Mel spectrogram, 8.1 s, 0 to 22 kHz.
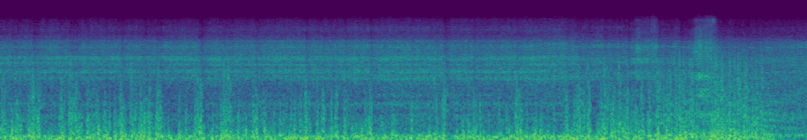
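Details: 1967 Chevrolet Camaro V8 revived after six years of neglect, carburetor idle circuit cleaned after it idled on about four cylinders; now a steady, even low rumble, quiet through cheap turbo-style mufflers, no misses or knocks: normal idle.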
